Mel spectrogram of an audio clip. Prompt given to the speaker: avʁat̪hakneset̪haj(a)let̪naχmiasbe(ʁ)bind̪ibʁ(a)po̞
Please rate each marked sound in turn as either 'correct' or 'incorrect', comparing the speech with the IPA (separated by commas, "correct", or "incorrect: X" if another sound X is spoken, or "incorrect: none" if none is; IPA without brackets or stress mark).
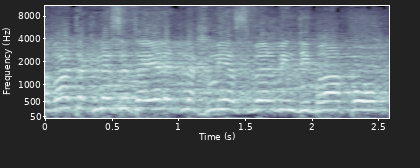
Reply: incorrect: e, correct, correct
